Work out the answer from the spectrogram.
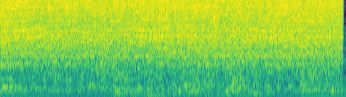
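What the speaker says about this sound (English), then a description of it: "So what I do is turn the water on." Water gushes steadily from a bathroom tap into a sink during an at-home facial routine, a loud, continuous hiss that runs unbroken for a few seconds before cutting off abruptly.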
